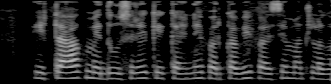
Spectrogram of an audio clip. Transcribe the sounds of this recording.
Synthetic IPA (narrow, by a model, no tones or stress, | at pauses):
ɪʈaːkmẽd̪uːsɾekekɛɦnepɐɾkɐbʱipɛːsemɐt̪lɐɡa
